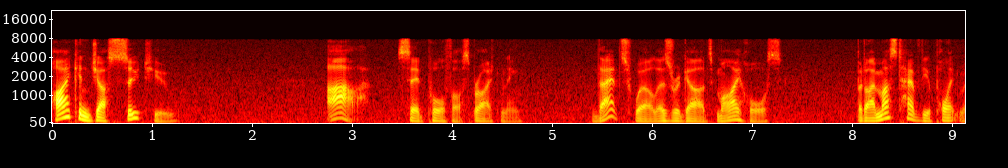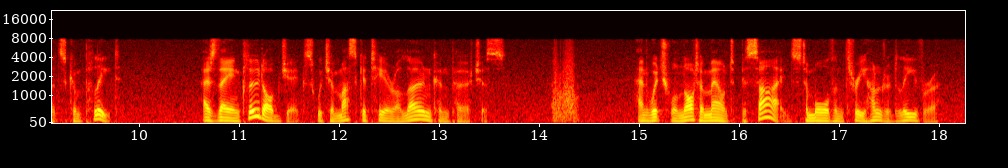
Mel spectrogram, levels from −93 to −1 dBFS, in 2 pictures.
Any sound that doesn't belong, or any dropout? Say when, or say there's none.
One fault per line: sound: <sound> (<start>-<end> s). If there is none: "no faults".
sound: cough (14.1-14.4 s)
